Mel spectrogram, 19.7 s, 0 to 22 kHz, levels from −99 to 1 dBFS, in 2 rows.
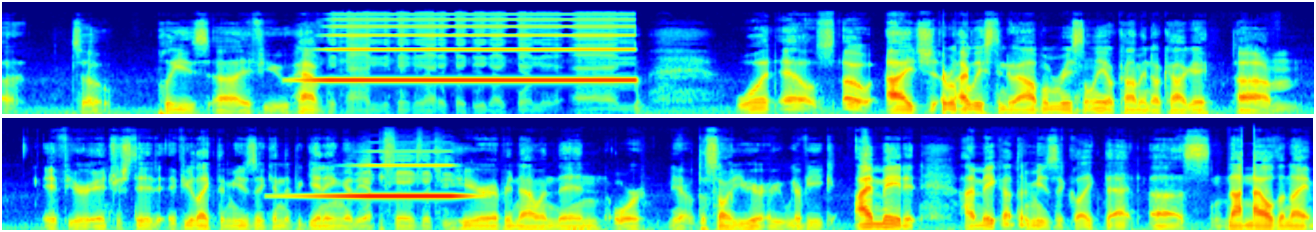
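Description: At 2.1 s a microphone starts picking up the loudspeaker it feeds, and the loop gain climbs past one at 1.3 kHz. The result is a loudspeaker feedback squeal: a pure tone that swells over roughly 0.4 s to around 10 dB above the speech, then rings on until 4.78 s.

From 7.06 to 7.25 s, just before "a new album recently", chunks play out of order. One block of about 93 ms reaches the output a chunk late and plays after the block that should follow it. No audio is lost, but the speech jumbles for a moment across the hard joins.

After "if you like the", the feedback loop runs away again at 1.3 kHz from 11.81 to 13.56 s. This time it builds more slowly, over roughly 0.7 s, and peaks louder, around 15 dB over the speech, before "now and then or" returns.

Between 15.6 and 15.88 s, after "the song you hear" and before "I made it I", a 93 ms chunk arrives two chunks late. The scramble is longer.

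A last out-of-order chunk, one block late, garbles 19.04 to 19.23 s the same way.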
